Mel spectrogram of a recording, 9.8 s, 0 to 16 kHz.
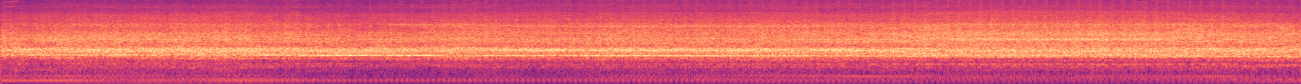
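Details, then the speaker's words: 1998 Fiat Palio with Fiasa engine: very loud steady high whine over a smooth idle, not changing; belt-driven accessory, mechanic concludes it is the alternator after belt-removal test, though alternator versus water pump was in question. "Então, viu aí, pessoal? O barulho que tá fazendo é um barulho muito alto."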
